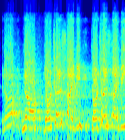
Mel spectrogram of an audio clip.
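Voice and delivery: panicked yell. Real, not acted. Dodging attack in game.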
